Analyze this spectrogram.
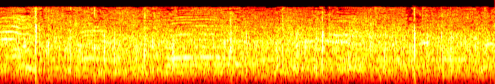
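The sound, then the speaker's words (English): A church audience claps loudly together at the preacher's call for a loud clap, a dense steady wash of many hands clapping with a few sharper accents standing out, sustained for a couple of seconds. “You got to have, I'm going to have a loud clap.”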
